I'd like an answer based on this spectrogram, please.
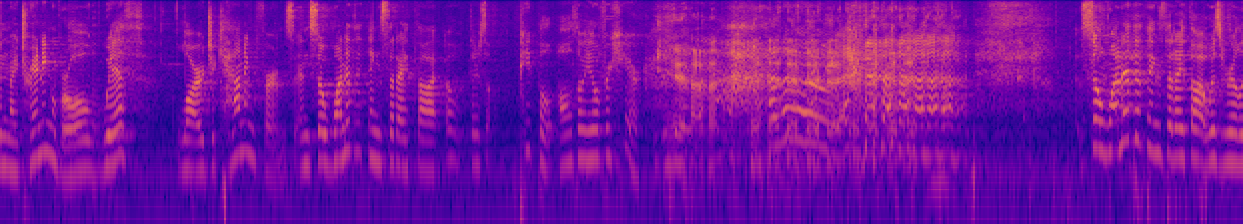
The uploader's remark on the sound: Live Broadcast at the The IPBC IGNITE Conference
